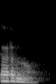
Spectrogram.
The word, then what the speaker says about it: Arno: Even in Italy, I heard the native locals pronounce it Arnó. But then again, this is apparently like Picásso and Picassó. Both ways are fine, but actually, classical Italian, the language of Dante Alighieri, is "Árno."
